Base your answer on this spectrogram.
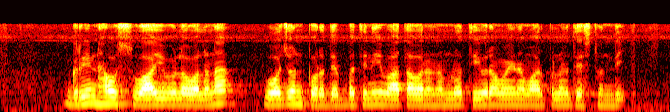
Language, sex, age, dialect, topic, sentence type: Telugu, male, 18-24, Southern, agriculture, statement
